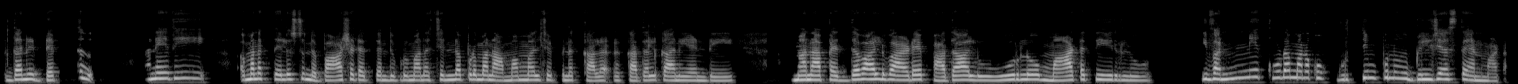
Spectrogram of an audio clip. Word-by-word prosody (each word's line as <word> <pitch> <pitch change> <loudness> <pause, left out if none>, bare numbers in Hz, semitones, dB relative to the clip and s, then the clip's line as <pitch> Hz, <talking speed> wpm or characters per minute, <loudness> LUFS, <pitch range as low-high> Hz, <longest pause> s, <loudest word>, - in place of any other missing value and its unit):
దాని 230 +2 +4
డెప్త్ 200 +7 -4 0.7
అనేదీ 275 +2 +1 0.7
మనకు 255 +1 +3
తెలుస్తుంది, 230 -2 +1
భాష 200 +2 0
డెప్తెంతిప్పుడు. 195 0 -3
మన 195 - -1
చిన్నప్పుడు, 225 +1 +1
మన 210 - +2
అమ్మమ్మలు 205 +2 0
చెప్పిన 200 -1 -4 0.2
కల 175 0 -1 0.2
ఆహ్, 185 - -8
కథలు 190 +3 -1
కాని‌యండీ. 185 -2 -1 0.8
మన 215 0 +5 0.2
పెద్దవాళ్ళు 230 +5 +4
వాడే 205 +1 +3 0.2
పదాలు, 200 +2 +2 0.2
ఊరులో 225 +1 +3 0.2
మాటతీరులు, 205 -1 0 0.7
ఇవన్నీ 265 +7 +2 0.2
కూడా 310 +1 +1
మనకు 300 -1 -2 0.2
గుర్తింపును 300 +6 -2 0.2
బిల్డ్ 235 +1 +4
చేస్తాయనమాట. 195 -9 -2
210 Hz, 110 wpm, -24 LUFS, 195-240 Hz, 0.8 s, మన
